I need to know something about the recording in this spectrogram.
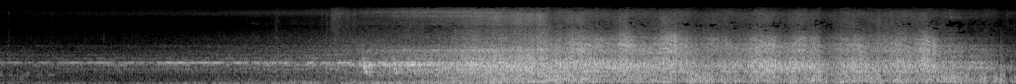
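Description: A high-speed express passenger train approaching and passing close by at speed. A thin steady tone and a growing rush build for about four seconds into a loud rush of wheels and air with rapid clicking of wheels over the rail joints, which dies away near the end.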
